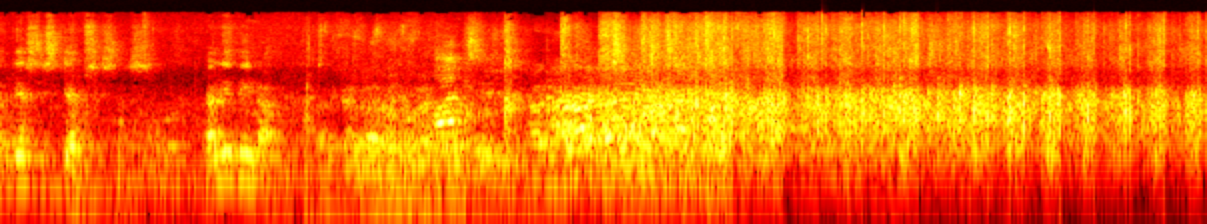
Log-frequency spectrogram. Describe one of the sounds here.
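Elderly men chant a prayer together, close to a microphone.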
